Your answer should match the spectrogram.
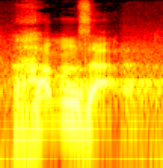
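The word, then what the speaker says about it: همزة: கண்டுபிடிக்கலாம் சரியா அடுத்து ஹம்ஸா ஹம்ஸா ஏறத்தாழ ஹாவினுடைய உச்சரிப்புதான் ஹம்ஸாவுக்கும் வரணும் சரிங்களா ஹம்ஸா தொண்டையின் கடைசி பாகத்தில் உச்சரித்தல் ஹம் ஜா ஹம் ஹா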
